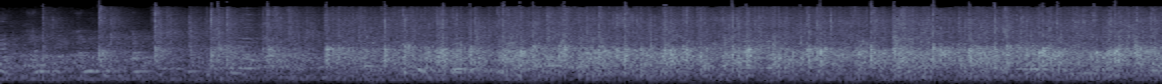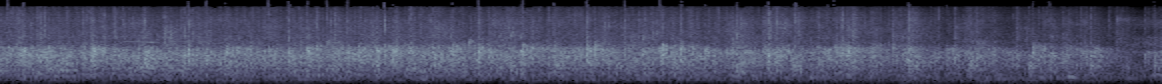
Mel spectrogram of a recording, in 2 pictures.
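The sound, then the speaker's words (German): Sustained audience applause fills the whole stretch, a dense crackle of many hands clapping at steady loudness, continuous without pauses. “Dir nochmal danke fürs Interview und Ihnen danke für den Applaus.”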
